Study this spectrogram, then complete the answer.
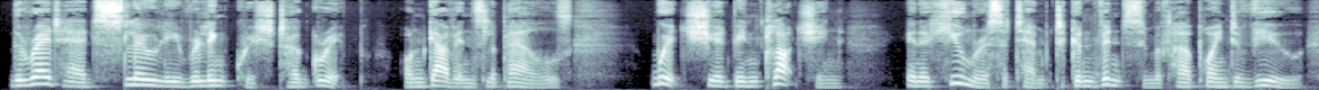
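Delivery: plain reading voice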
